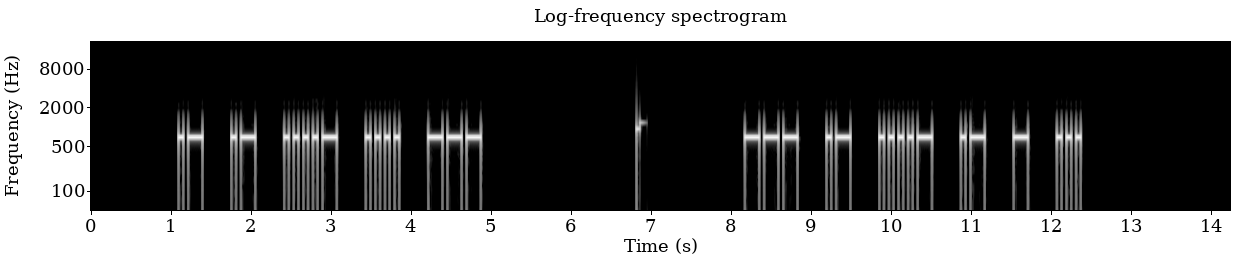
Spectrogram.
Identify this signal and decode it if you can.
Morse code, heard as a keyed tone, about 20 wpm, spaced as for 14 wpm, 700 Hz. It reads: AA4HO OA4ATS
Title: 082 Lesson 14g - Number 2 - Call Signs 20wpm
